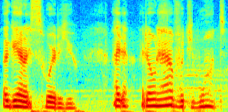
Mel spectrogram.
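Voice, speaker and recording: A man's voice: fairly high pitch, unhurried, darkish tone. A man voicing a frightened old Italian man who pleads and stammers for his life. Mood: pleading. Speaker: audiobook character.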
